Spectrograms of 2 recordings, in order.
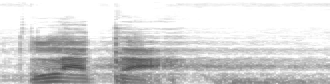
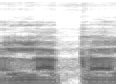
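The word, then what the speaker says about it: لَك: Ma'lumin laka. Kena berhenti dibaca lak lah ya. Jangan pula laka lagi kerana sebab dah berhenti.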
